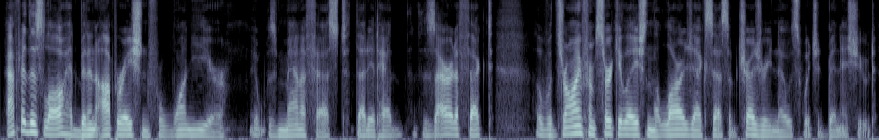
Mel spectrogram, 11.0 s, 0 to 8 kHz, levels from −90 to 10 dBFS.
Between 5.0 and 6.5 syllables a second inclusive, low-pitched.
Yes: 5.6 syllables/s; low, 120 Hz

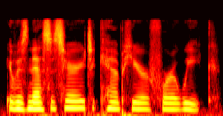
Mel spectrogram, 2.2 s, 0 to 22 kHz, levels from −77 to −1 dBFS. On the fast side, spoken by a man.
No: fast, 240 wpm; female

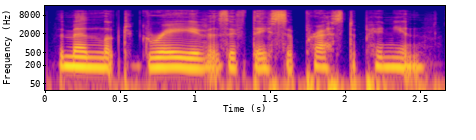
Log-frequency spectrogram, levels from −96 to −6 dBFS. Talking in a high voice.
No: medium, 175 Hz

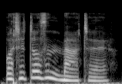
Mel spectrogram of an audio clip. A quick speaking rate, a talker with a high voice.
No: average, 195 wpm; high, 225 Hz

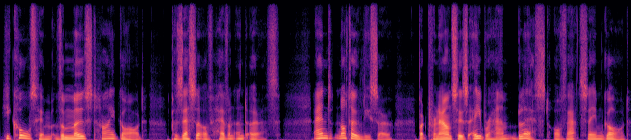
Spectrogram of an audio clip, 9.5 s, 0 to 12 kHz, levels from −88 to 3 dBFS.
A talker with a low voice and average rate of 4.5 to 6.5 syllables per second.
No: low, 125 Hz; 4.1 syllables/s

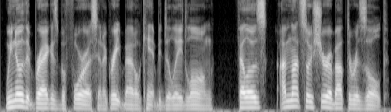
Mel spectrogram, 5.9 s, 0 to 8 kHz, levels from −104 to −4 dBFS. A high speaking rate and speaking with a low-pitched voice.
Yes: fast, 235 wpm; low, 110 Hz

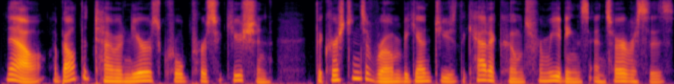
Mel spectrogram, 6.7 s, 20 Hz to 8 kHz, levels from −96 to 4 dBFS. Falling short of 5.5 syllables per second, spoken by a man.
No: 5.6 syllables/s; male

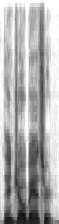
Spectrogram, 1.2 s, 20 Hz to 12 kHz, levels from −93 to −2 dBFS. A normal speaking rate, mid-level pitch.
Yes: average, 150 wpm; medium, 155 Hz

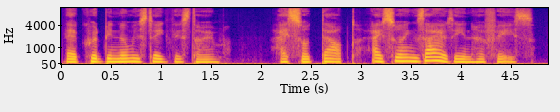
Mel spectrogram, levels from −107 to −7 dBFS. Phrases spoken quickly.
No: average, 195 wpm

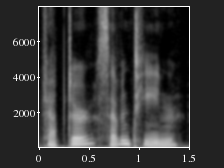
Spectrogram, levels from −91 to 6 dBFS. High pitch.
No: medium, 180 Hz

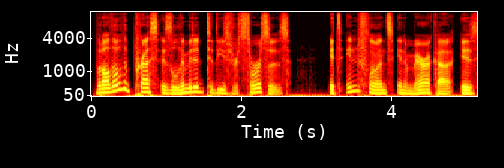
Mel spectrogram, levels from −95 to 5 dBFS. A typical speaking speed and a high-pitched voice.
No: average, 175 wpm; medium, 140 Hz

